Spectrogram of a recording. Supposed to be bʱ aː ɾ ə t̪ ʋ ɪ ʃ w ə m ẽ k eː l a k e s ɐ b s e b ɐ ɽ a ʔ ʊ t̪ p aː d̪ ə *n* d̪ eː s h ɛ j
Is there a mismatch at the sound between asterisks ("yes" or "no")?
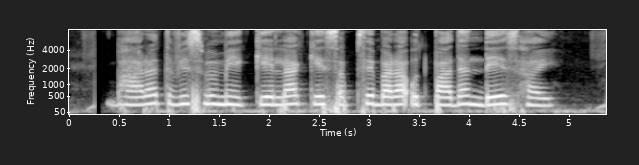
no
